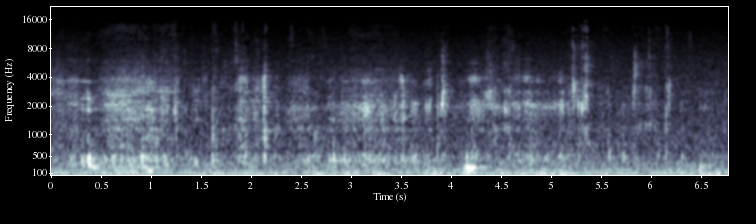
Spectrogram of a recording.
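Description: A person chewing a large mouthful of burger, with many small wet clicks of the mouth.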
